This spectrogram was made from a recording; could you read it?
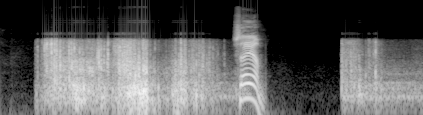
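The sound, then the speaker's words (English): Loud, crackling rustles fill about three seconds as someone picks up a piece of paper, then a voice says a single word. After a brief silence the scratchy rustling starts again. “No, I was just picking up a piece of paper.”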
